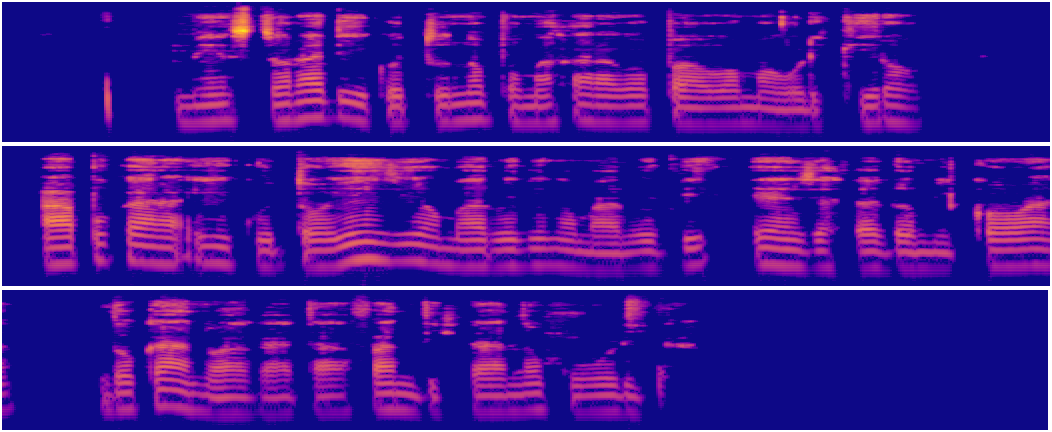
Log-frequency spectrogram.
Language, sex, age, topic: Oshiwambo, male, 18-24, finance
